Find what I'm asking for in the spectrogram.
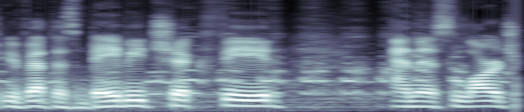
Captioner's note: chickens cluck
